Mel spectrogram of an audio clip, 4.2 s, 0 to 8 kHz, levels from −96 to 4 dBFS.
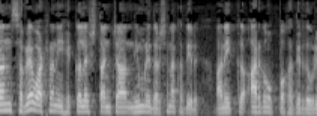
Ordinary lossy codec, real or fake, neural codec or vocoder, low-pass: none; real; none; none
